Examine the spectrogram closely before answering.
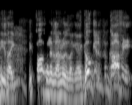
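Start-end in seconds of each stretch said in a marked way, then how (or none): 1.7-2.6 much higher, louder put-on voice; mock boss order. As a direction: bark it at the lackey, playfully.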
